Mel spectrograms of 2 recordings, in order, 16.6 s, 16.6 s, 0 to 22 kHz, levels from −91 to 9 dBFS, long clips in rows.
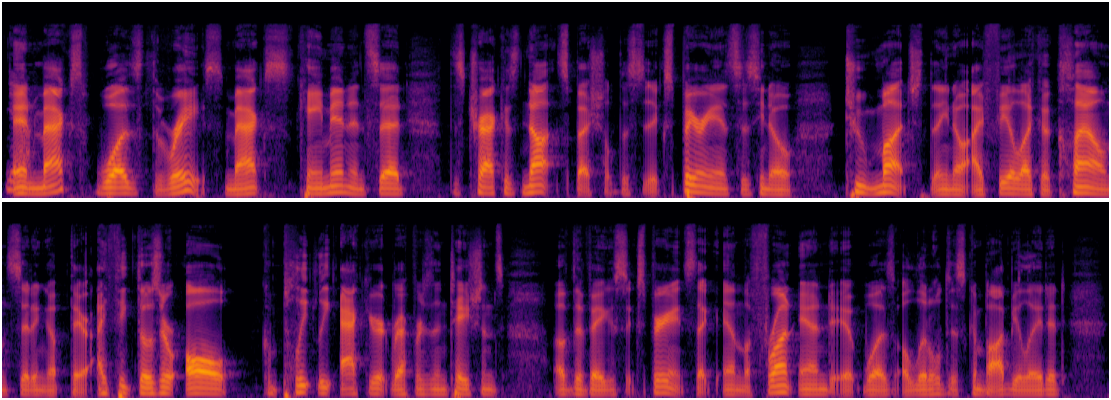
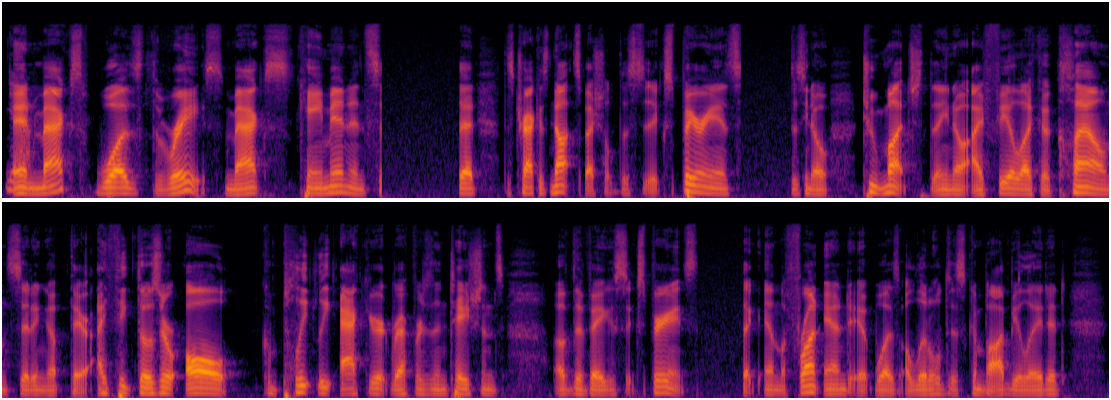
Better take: first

